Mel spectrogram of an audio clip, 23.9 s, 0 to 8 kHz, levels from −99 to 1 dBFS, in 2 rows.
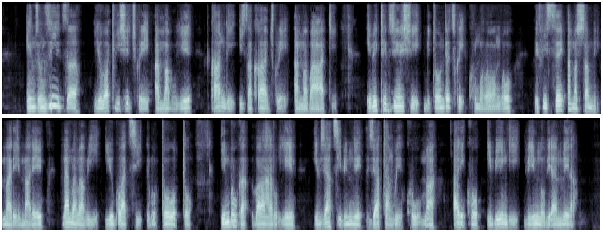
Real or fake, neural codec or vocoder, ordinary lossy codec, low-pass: fake; codec, 16 kHz in and 24 kHz out, 0.6 kbps, FireRedTTS-2 codec; AAC, 48 kbps; 7.2 kHz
